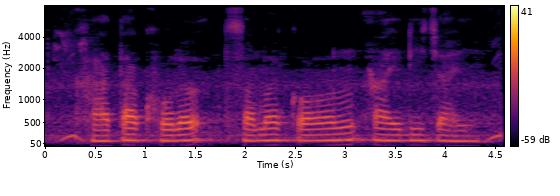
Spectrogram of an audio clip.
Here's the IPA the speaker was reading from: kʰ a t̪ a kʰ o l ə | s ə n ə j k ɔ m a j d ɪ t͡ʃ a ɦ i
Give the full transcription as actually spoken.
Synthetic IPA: kʰ a t̪ a kʰ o l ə | s ə m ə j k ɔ n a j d i t͡ʃ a ɦ i

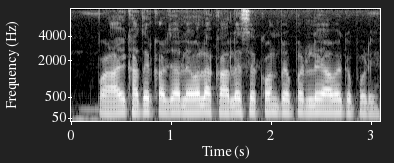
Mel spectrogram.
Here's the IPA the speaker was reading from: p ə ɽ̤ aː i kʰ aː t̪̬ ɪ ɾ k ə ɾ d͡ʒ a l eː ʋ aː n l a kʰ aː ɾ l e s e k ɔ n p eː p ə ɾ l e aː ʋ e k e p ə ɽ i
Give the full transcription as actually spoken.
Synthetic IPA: p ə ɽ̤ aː i kʰ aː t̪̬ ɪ ɾ k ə ɾ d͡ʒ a l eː ʋ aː l a k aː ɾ l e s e k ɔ n p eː p ə ɾ l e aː ʋ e k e p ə ɽ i

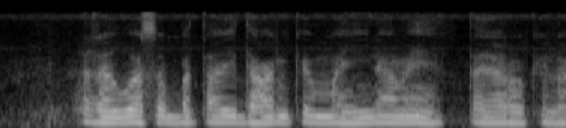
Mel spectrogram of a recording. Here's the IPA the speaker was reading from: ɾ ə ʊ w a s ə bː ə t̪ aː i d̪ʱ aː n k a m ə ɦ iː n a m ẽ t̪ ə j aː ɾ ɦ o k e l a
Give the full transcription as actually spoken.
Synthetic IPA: ɾ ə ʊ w a s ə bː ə t̪ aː i d̪ʱ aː n k e m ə ɦ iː n a m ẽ t̪ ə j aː ɾ ɦ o k e l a

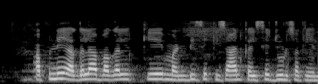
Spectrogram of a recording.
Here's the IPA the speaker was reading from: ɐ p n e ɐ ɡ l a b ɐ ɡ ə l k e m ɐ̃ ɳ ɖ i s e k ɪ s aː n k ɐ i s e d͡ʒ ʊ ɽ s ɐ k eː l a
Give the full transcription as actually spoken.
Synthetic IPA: ɐ p n e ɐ ɡ l a b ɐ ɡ ə l k e m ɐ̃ ɳ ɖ i s e k ɪ s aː n k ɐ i s e d͡ʒ ʊ ɽ s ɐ k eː l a

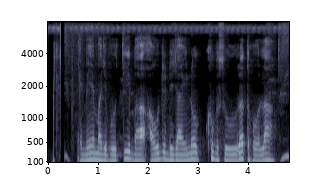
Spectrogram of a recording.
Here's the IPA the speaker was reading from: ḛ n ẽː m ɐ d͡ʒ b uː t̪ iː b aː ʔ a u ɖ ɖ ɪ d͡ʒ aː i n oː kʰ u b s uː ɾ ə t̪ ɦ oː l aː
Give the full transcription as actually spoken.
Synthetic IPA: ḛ m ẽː m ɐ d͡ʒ b uː t̪ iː b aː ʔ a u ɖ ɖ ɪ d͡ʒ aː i n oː kʰ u b s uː ɾ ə t̪ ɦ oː l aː

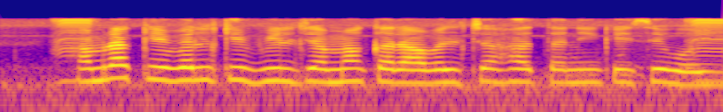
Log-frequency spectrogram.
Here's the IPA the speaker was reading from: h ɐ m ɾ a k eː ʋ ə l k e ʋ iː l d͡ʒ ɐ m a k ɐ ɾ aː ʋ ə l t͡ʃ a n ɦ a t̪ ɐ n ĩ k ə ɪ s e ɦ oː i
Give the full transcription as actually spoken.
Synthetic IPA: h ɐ m ɾ a k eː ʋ ə l k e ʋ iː l d͡ʒ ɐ m a k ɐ ɾ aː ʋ ə l t͡ʃ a ɦ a t̪ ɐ n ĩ k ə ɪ s e ɦ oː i

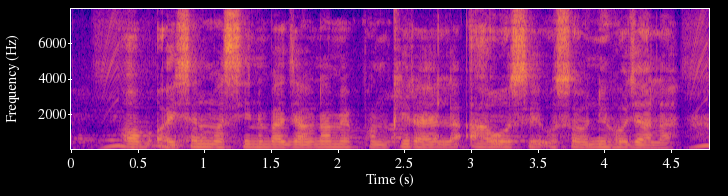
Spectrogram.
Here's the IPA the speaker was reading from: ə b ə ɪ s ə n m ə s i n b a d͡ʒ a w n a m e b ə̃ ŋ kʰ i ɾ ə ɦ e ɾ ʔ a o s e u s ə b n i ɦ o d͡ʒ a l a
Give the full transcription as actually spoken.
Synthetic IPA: ə b ə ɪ s ə n m ə s i n b a d͡ʒ a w n a m e p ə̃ ŋ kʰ i ɾ ə ɦ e l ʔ a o s e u s ə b n i ɦ o d͡ʒ a l a

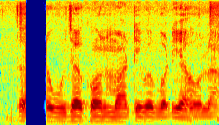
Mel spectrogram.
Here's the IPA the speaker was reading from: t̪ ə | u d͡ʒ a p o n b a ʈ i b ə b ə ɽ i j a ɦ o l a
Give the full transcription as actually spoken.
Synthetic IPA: t̪ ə | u d͡ʒ a k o n m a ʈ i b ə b ə ɽ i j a ɦ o l a

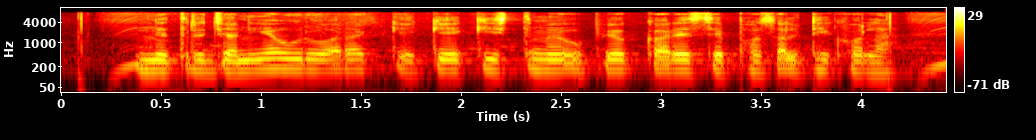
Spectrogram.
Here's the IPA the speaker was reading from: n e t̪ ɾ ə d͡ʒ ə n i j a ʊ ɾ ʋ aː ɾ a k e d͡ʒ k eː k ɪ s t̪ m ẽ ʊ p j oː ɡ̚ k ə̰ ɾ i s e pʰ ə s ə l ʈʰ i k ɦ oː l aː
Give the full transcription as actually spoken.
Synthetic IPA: n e t̪ ɾ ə d͡ʒ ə n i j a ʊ ɾ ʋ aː ɾ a k e k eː k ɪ s t̪ m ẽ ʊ p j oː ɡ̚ k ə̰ ɾ e s e pʰ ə s ə l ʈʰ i k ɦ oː l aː

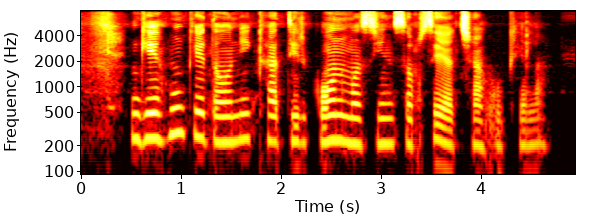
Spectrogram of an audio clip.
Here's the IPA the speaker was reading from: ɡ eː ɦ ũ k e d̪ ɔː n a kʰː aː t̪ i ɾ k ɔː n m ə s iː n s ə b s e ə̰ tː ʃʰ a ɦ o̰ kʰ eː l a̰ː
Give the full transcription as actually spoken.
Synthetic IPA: ɡ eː ɦ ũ k e d̪ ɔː n i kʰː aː t̪ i ɾ k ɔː n m ə s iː n s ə b s e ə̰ tː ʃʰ a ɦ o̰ kʰ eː l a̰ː

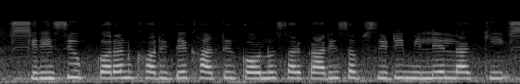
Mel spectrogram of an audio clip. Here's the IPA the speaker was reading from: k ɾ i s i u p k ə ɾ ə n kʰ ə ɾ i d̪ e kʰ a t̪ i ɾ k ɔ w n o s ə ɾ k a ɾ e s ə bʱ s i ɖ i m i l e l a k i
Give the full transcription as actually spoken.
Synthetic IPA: k ɾ i s i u p k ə ɾ ə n kʰ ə ɾ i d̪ e kʰ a t̪ i ɾ k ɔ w n o s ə ɾ k a ɾ i s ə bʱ s i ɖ i m i l e l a k i

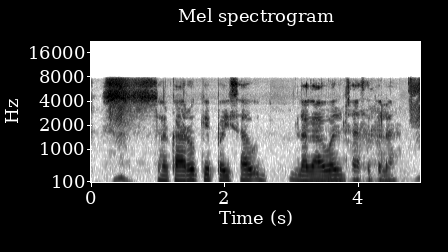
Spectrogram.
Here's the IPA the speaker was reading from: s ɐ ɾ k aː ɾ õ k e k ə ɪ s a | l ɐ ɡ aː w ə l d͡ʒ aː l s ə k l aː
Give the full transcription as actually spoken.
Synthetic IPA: s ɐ ɾ k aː ɾ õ k e p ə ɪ s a | l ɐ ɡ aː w ə l d͡ʒ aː s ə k l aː

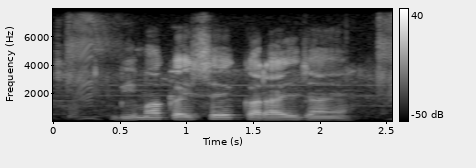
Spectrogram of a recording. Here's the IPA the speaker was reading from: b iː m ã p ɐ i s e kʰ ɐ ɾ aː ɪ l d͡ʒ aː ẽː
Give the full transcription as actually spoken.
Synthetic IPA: b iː m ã k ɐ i s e k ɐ ɾ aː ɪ l d͡ʒ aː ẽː

